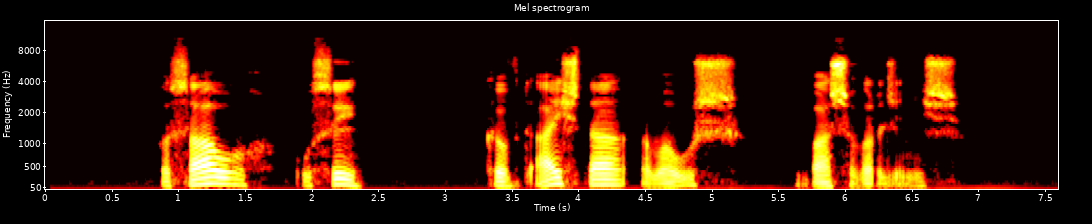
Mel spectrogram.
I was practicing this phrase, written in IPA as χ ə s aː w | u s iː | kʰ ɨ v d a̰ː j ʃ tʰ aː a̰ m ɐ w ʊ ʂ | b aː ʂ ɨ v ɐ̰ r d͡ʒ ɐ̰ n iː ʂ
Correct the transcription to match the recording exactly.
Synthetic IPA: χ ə s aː w | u s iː | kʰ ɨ v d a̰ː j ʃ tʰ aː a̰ m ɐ w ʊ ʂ | b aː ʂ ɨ v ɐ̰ r d͡ʒ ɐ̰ n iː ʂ

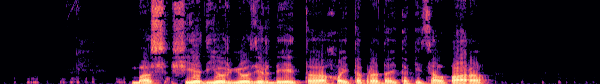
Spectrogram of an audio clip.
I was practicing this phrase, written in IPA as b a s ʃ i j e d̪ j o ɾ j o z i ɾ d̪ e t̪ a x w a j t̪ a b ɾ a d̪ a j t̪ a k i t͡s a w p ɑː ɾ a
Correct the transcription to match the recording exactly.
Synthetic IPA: b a s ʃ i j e d̪ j o ɾ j o z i ɾ d̪ e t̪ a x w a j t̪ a p ɾ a d̪ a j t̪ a k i t͡s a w p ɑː ɾ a

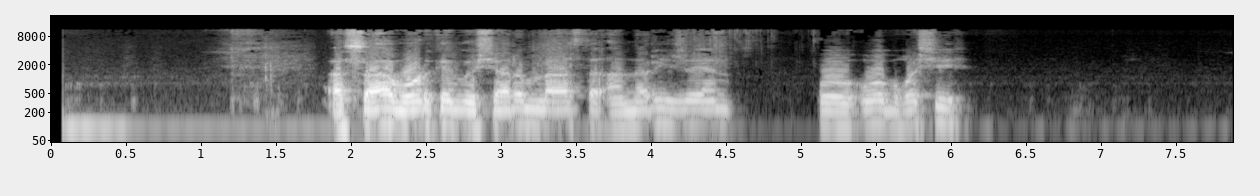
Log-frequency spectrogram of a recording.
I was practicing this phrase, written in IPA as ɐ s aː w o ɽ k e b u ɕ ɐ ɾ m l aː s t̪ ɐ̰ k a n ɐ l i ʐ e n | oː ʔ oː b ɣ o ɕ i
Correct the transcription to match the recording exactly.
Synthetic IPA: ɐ s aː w o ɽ k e b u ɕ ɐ ɾ m l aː s t̪ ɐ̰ ʔ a n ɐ ɾ i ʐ e n | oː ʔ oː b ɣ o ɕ i

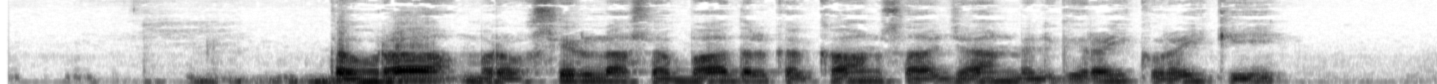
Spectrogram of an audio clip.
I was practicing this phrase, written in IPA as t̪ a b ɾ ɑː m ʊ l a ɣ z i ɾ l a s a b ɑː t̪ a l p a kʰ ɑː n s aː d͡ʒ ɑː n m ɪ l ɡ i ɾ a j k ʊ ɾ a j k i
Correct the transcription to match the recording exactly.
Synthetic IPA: t̪ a w ɾ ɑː m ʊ ɾ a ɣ s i ɾ l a s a b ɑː d̪ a l k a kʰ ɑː n s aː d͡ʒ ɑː n m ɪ l ɡ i ɾ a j k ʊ ɾ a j k i

